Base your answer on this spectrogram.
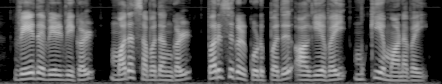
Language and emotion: Tamil, neutral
